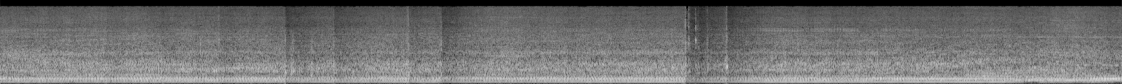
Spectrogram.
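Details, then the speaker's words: 1990 Electrolux 616 Electronic Z616AE vacuum: steady, even motor hum with constant pitch, no surging or grinding; motor runs well, though brush roll bearings are growly and a loose soil-plate screw may hiss. "so as you can hear it runs really good"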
